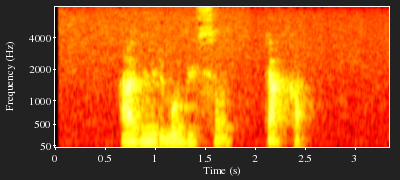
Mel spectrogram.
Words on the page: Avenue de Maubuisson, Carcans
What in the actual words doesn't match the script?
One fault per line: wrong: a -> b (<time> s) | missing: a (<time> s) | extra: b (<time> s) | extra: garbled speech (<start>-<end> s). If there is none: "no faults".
no faults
